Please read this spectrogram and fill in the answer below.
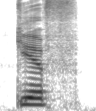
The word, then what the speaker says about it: GIF: I don't care if the guy who actually created it calls it a GIF. It's short for graphics. And that doesn't start with a hard J, you fucking idiot.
